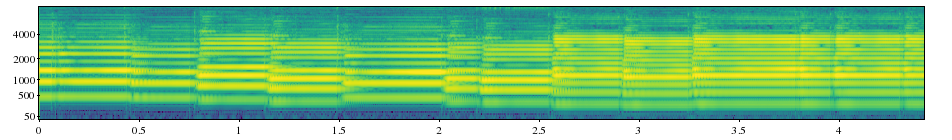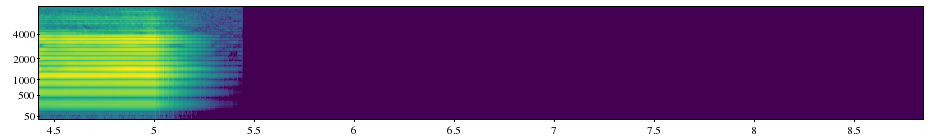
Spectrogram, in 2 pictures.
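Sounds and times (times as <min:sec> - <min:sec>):
waltz music: 0:00.0 - 0:04.7.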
